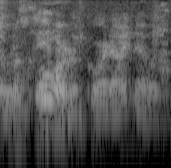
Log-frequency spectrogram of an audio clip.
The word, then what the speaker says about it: McCord: Are you sure it's not McLord? No, it's McCord.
